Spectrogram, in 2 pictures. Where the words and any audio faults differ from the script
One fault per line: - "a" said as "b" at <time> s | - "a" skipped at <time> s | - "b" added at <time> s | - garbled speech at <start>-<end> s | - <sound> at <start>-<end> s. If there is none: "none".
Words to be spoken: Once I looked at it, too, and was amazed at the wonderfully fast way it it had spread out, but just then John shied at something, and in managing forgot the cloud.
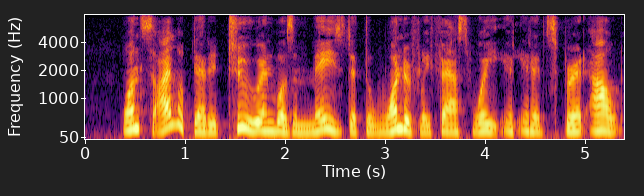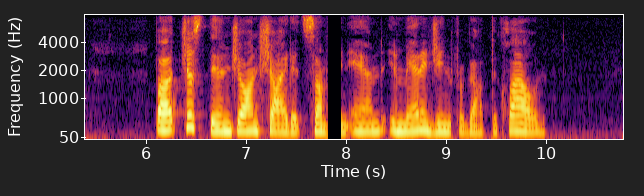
- dropout at 7.8-7.9 s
